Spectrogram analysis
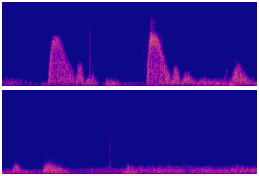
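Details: Doppler signal over the brachial artery during blood pressure cuff occlusion, recorded for ABPI (ankle-brachial pressure index) measurement.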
